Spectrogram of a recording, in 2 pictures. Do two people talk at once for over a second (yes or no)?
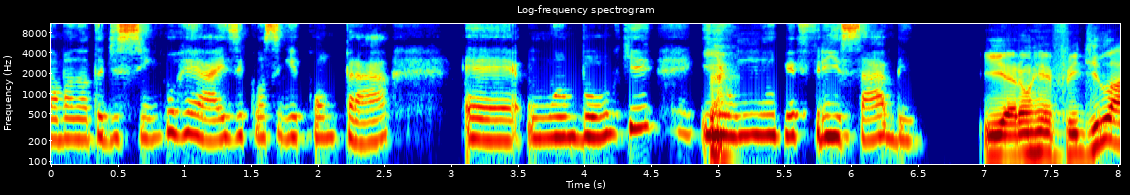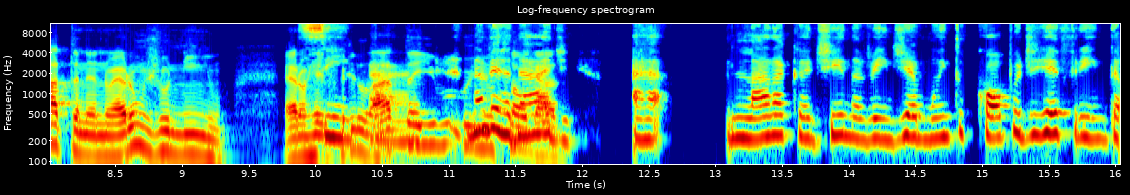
yes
